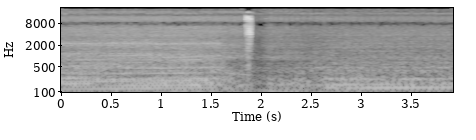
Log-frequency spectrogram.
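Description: A 1935 Ford Model 48 Deluxe rumble seat coupe drives and accelerates through the gears, its engine droning steadily and loudly up close with a brief sharp click midway.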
